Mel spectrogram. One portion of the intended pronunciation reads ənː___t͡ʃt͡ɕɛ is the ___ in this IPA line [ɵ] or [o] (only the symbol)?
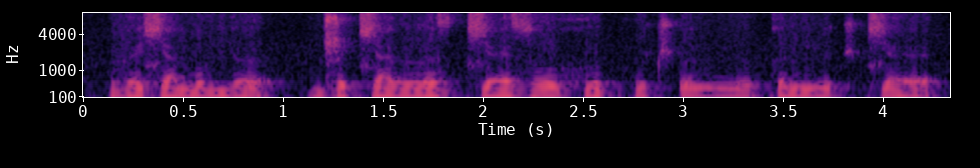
ɵ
